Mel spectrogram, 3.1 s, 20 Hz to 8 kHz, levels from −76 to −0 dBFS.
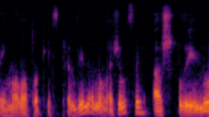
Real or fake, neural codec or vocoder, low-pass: fake; codec, 16 kHz, 1 kbps, FunCodec, trained on LibriTTS, 50 frames a second; 7.2 kHz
